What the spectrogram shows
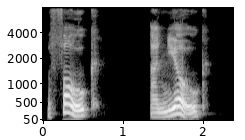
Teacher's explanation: you cannot hear the L being pronounced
